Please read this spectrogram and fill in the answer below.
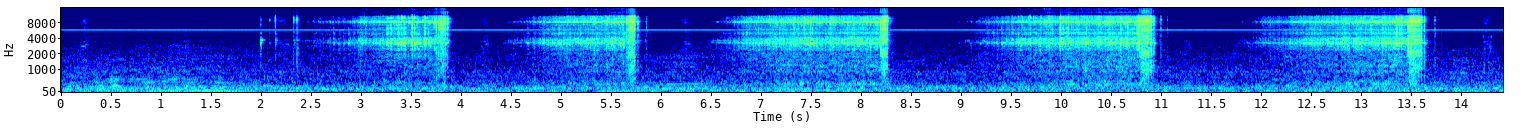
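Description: Brass clock movement's freshly refitted gear train set running five times: each run is a fine whirring that grows louder for one to two seconds and stops with a sharp click. The train runs freely and locks cleanly, the check that the refit worked.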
